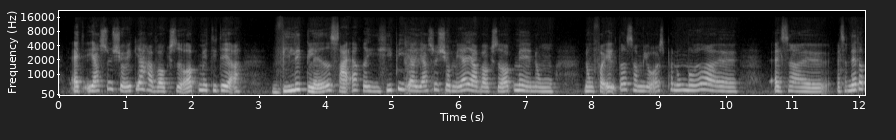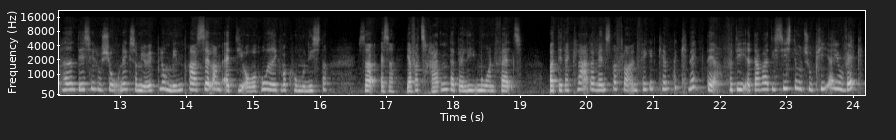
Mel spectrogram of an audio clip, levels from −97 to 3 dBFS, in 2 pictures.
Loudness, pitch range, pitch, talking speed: -29 LUFS, 210-275 Hz, 240 Hz, 215 wpm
